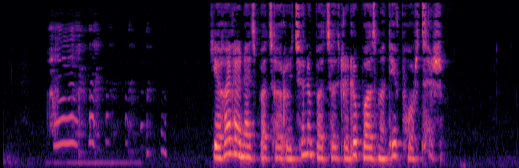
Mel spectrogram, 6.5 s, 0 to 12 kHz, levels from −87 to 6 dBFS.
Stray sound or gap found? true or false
true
